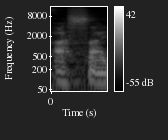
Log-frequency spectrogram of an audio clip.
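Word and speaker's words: açaí: that is flavored with acai. Acai, right. It's spelled ACAI, and the Portuguese and the Latin Americans pronounce the I as E, acai, right?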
